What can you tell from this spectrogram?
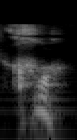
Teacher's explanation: It can be a kind of ch, like in Gaelic or in Dutch, ch, very back of the mouth, back of the throat, ch sound.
